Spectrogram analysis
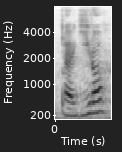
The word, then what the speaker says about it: gyro: They kind of remind me of gyro.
